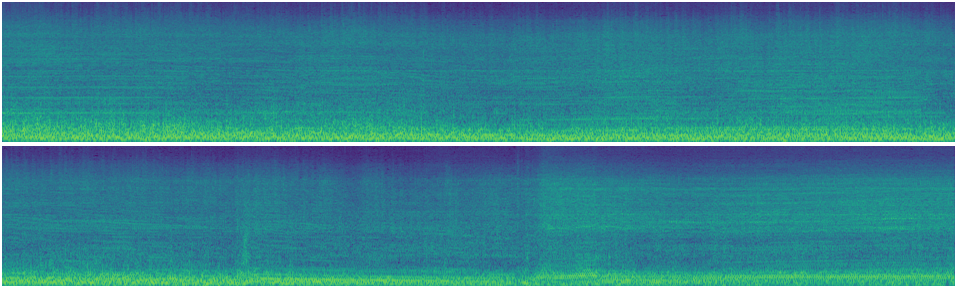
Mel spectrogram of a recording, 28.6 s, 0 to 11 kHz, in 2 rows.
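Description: Ducati Diavel's V-twin engine running under wind rush at speed, its note falling slowly as the bike slows, with a gear change about 22 seconds in.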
